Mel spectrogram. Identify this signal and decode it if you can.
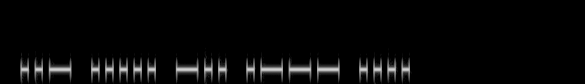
Morse code, heard as a keyed tone, about 17 wpm, 700 Hz. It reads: U5DJH
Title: Five Challenging Letter-Number Combinations 17wpm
